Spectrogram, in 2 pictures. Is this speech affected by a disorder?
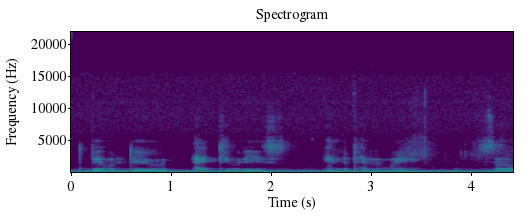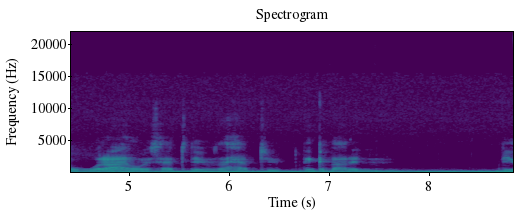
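Yes: cerebral palsy.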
